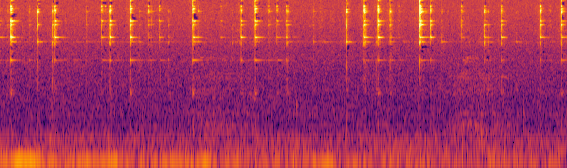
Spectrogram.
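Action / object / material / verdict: tap / glass wine glass partly filled with water / glass / none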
